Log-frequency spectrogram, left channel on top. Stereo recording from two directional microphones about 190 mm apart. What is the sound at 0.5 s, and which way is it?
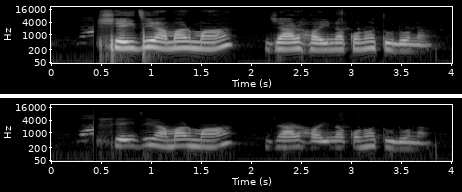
Speech, 60° left (ahead or behind).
